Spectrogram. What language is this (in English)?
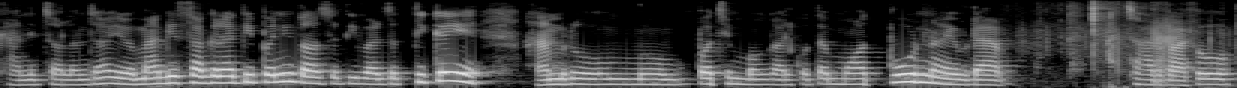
Nepali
